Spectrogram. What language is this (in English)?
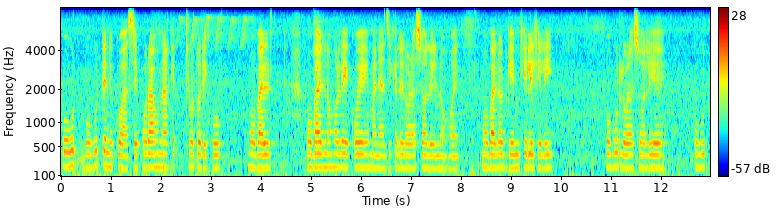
Assamese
